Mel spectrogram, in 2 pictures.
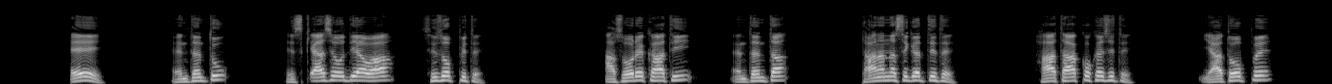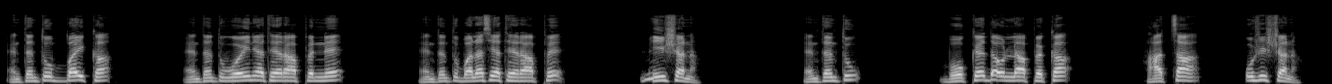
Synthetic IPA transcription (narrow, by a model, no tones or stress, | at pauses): ʔeː | hɪ̰nt̪ːɛnt̪ːʊ | hɪskʼːɪjaːs̬ɛɔd̪ɪjaːwaː | sɪzɔpːɪt̪ɛ̰ | ʔɐso̞ːɾɛkaːt̪iː | hɪ̰nt̪ːɛnt̪ːɐ | t̪aːnɐnːɐsɪɡɛt̪ːɪt̪ɛ̰ | haːt̪aːkːɔkɛs̬ɪt̪ɛ̰ | ja̰ːt̪o̞ːpːɛ | hɪ̰nt̪ːɛnt̪ːʊʊbːɐjkːɐ | hɪ̰nt̪ːɛnt̪ːʊwɔjnɪjɐt̪e̞ːɾaːpːɛnːɛ | hɪ̰nt̪ːɛnt̪ːʊbɐlɐs̬ɪjɐt̪e̞ːɾaːpːɛ | miːʃːɐnɐ̰ | hɪ̰nt̪ːɛnt̪ːʊ | bo̞ːkːe̞ːd̪ːɐʊlːaːpːɛkːɐ | haːt͡sːaː | ʊʃ̬ɪʃːɐnɐ̰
